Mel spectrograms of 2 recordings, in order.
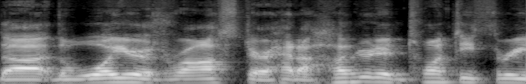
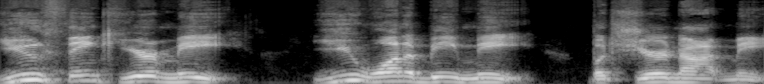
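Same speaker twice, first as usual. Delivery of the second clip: put-on scream, barked out but contained; 3 semitones higher than usual. Retelling what Draymond screamed at Grant Williams: imitating Draymond screaming. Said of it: "He was screaming".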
